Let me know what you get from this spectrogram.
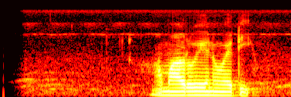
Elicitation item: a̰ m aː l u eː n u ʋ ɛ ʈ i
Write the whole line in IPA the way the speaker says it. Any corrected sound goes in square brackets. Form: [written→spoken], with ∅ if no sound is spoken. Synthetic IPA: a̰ m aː [l→ɾ] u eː n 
